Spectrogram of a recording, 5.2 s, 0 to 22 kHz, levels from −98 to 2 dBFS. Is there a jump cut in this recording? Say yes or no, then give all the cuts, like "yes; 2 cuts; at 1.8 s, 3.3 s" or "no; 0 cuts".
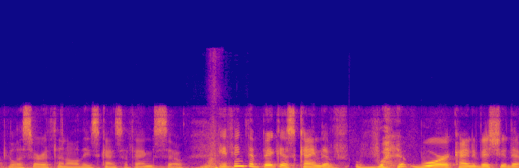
yes; 2 cuts; at 2.2 s, 3.5 s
